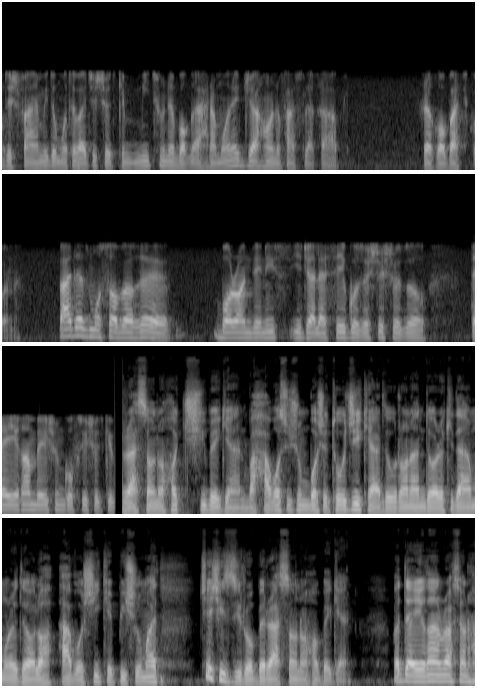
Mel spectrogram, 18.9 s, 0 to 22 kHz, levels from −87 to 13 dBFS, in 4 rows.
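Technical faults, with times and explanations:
0.00–10.67 s, input switched to a poorer device: the recording likely began on a lesser microphone or a headset's call profile before moving to the proper input. Until then the speech has nothing above 3.8 kHz, so it sounds dull and boxy, sits around 10 dB quieter, and carries its own background noise roughly 35 dB below the speech. At 10.67 s an 80 ms gap marks the changeover, after which the sound opens up.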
